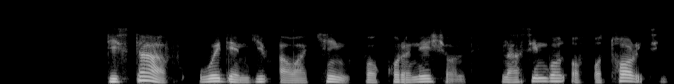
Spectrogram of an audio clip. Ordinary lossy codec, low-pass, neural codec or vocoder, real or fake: none; 5.4 kHz; none; real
